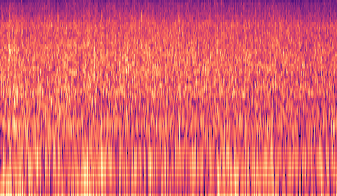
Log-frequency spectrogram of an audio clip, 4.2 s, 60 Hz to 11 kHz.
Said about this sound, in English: You run the water, you put your boat on this little water slide, and the boat travels about 50 metres round the corner, 60 yards for our American listeners.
